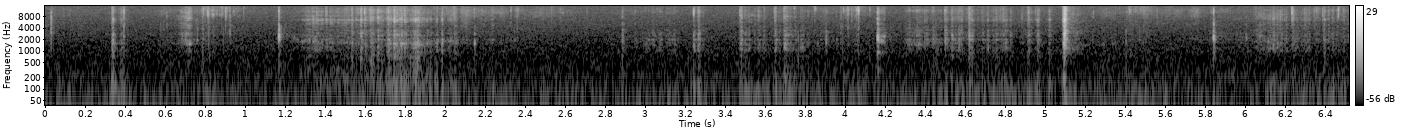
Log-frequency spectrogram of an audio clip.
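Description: A solid light-green bar of dry soap, held in one hand, is carved with a utility-knife blade, shaving off curls and flakes in repeated cutting and scraping strokes. The sound is quiet, bright and dry: crisp scratchy scrapes and sharp little ticks with almost no low end and no ring. A longer rasping scrape comes early on, and the sharpest snap lands around five seconds.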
